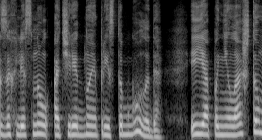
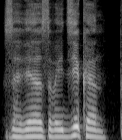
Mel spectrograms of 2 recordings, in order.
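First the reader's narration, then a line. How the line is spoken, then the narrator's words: Growled. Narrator (Russian): прорычал Лохлин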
